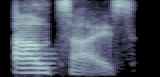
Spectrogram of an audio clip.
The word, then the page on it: outsize: Indian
